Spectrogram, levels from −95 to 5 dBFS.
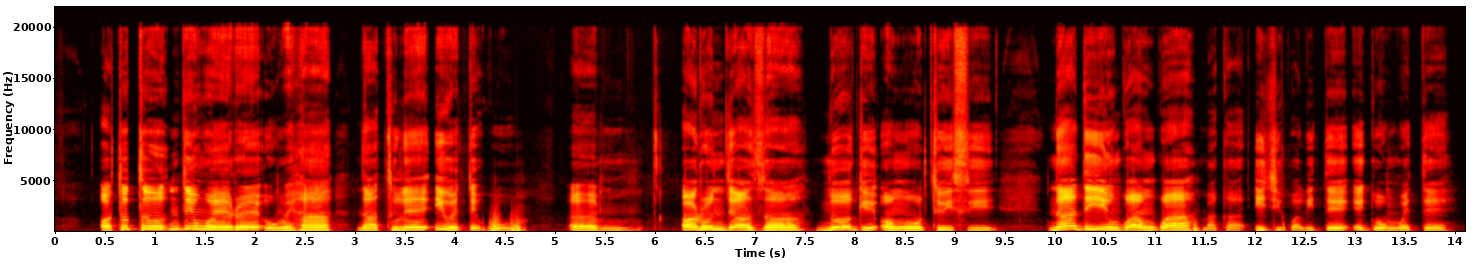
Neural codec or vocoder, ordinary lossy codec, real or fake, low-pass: vocoder, 48 kHz, 128 mel bands, Vocos; none; fake; none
